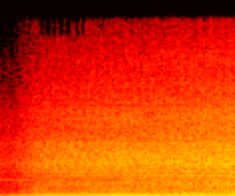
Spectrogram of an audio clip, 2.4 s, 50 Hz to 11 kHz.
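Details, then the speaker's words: BMW E53 first start after sitting about 3 years, following a fuel pump no-start fix. Catches and settles into a steady idle with busy top-end ticking; oil drained from the lifters, which need 5-10 minutes of running at speed to pump back up. "yeah the the valve train's super noisy there the thing sat for three years so all the oil drained out of the lifters you got to get those pumped back up"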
